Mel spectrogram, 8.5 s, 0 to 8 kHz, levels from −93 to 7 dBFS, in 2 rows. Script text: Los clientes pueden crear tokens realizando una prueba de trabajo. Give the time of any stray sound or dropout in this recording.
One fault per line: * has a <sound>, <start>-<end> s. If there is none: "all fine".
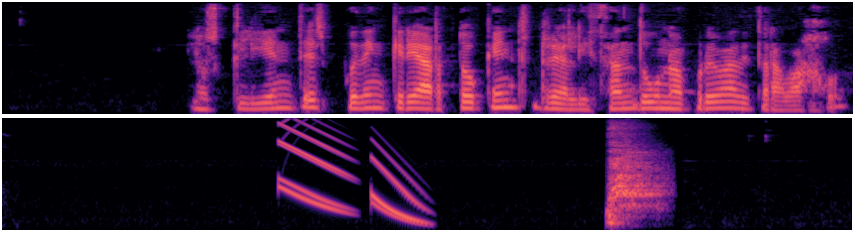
* has a chirp, 5.6-6.4 s
* has a bark, 7.3-7.6 s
